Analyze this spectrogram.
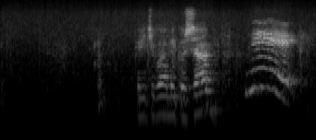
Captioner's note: speaking in Japanese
